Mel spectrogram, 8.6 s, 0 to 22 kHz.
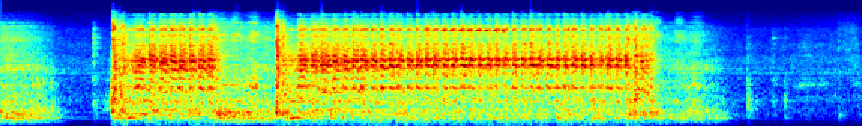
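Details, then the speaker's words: Atomic 4 boat engine hot-wired via the coil to check ignition, running without muffler: loud, raspy, steady firing beat for a few seconds, then cut off; runs like it's supposed to. "holy crap runs like exactly because it's supposed to like a car"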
